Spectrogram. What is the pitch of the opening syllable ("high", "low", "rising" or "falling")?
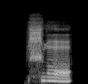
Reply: low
